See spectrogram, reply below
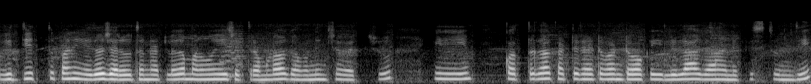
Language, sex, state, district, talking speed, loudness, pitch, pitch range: Telugu, female, Andhra Pradesh, Krishna, 105 wpm, -16 LUFS, 240 Hz, 230-250 Hz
